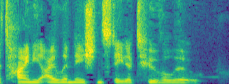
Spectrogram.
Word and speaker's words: Tuvalu: And then everybody at the end decides to launch a nuclear war on the tiny island nation state of Tuvalu, or Tuvalu, that's how you say it.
